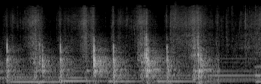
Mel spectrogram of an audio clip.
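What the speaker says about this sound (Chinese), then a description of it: "准备30克葡萄干，30克蔓越莓，用刀把它给切碎" A knife chops raisins and dried cranberries on a cutting board, with close, quiet, evenly spaced taps in a steady rhythm.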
